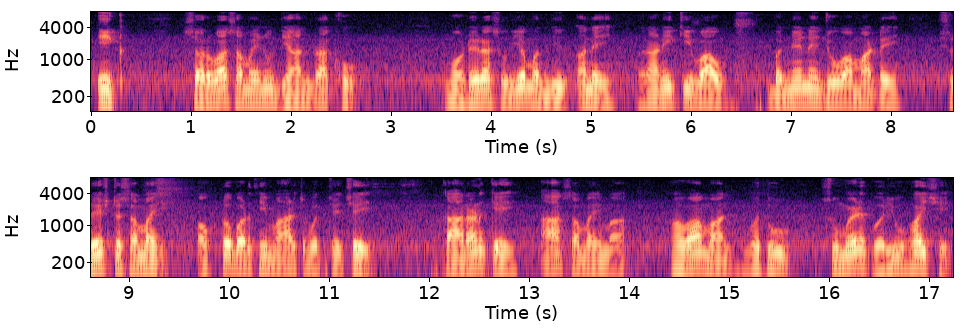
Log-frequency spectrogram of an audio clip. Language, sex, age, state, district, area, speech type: Gujarati, male, 30-45, Gujarat, Kheda, urban, spontaneous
